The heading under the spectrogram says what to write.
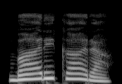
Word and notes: ಭರಿಕರ: bhari kara

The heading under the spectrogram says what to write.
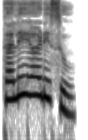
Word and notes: ತಲೆಯಾಡಿಸು: taleyāḍisu

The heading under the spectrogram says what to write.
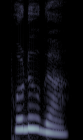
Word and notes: ಪುಡುಗ: Kannada

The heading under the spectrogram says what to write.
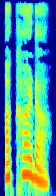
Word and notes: ಅಖಾಡ: akhāḍa

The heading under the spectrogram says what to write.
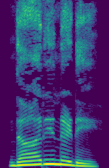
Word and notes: ದುರ್ನಡೆ: kannada

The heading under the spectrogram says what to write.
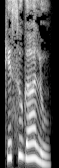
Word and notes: ಕಿಸುಗಾಲು: kisugālu

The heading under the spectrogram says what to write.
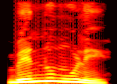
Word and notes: ಬೆನ್ನುಮೂಳೆ: bennu mūḷe

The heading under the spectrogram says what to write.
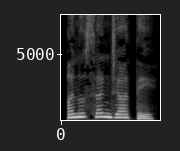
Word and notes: ಅನುಸಂಜಾತೆ: Kannada

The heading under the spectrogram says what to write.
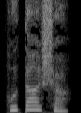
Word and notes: ಹತ್ತಿಸು: hattisu

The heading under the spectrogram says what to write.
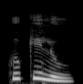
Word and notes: ಕೂಕಿಲು: kūkilu

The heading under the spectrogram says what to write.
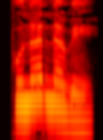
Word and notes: ಪುನರ್ನವಿ: punarnavi

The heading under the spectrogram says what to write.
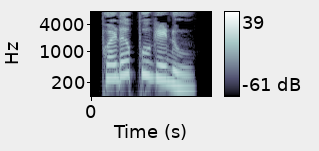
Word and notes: ಪಡಪುಗೆಡು: paḍapugeḍu

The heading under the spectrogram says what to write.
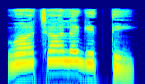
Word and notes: ವಾಚಾಲಗಿತ್ತಿ: kannada

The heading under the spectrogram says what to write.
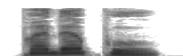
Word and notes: ಪದುಪು: padupu

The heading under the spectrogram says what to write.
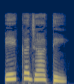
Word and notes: ಏಕಜಾತಿ: ēkajāti

